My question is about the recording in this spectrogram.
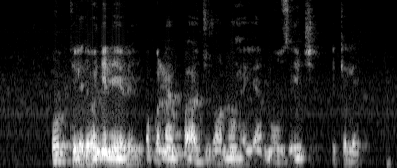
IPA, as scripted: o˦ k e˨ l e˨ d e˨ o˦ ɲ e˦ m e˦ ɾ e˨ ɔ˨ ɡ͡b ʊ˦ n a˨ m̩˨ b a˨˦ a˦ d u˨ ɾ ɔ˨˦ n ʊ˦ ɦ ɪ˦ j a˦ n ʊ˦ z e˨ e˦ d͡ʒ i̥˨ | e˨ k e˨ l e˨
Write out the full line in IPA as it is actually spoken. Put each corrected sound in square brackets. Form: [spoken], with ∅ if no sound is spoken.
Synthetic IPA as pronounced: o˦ k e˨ l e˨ d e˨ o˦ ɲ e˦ [n] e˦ ɾ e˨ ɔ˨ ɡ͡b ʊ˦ n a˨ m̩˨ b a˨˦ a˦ [d͡ʒ] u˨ ɾ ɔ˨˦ n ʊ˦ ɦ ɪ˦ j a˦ n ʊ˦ z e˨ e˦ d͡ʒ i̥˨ | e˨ k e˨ l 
